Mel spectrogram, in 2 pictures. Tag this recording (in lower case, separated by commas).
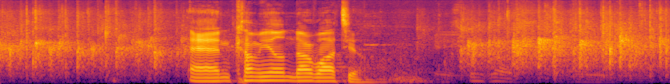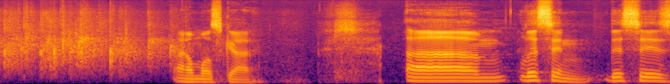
speech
